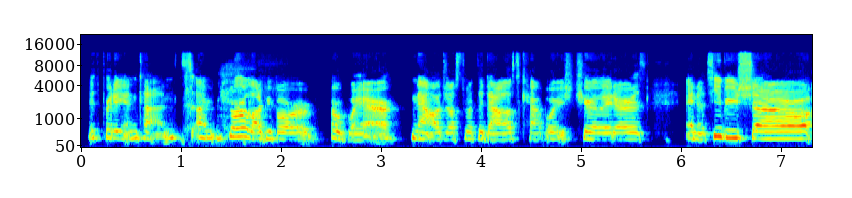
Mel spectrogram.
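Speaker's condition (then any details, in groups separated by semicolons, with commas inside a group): Hearing loss, bilateral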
